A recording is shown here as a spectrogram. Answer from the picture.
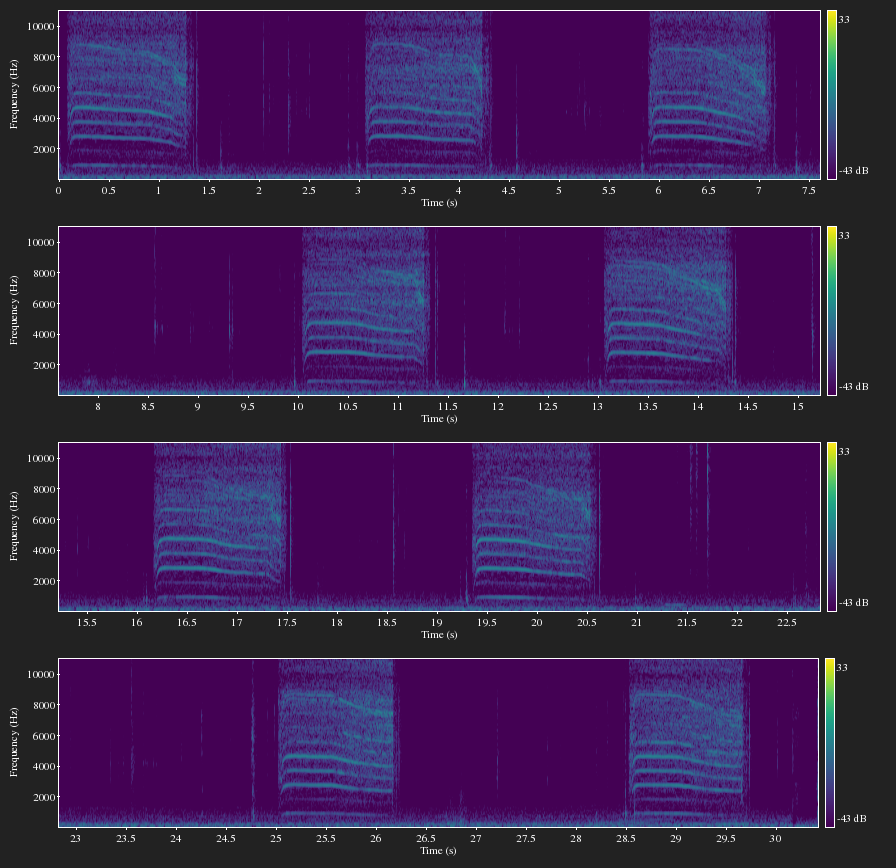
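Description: Small cordless power driver running screws into an RC crawler's wheel hub. It comes in nine short runs of about a second each, a few seconds apart, and the whine falls in pitch during each run.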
